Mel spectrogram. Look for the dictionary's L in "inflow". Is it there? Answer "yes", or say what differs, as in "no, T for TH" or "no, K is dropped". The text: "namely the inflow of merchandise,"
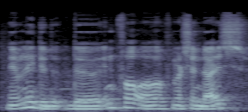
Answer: no, L is dropped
